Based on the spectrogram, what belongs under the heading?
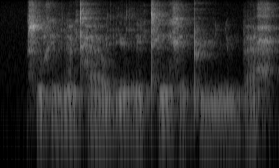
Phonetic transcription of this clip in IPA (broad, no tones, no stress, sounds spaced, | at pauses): s ũ x ĩ r æ̃ kʰ æː o̯ rʲ ɯ r ẽ tʰ ĩ x e pʼ yː n y m b æ ħ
